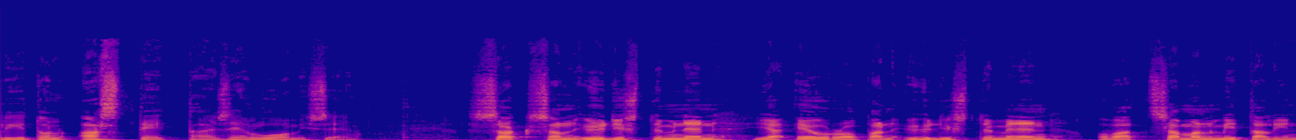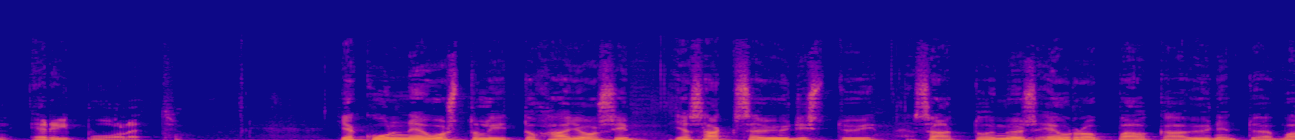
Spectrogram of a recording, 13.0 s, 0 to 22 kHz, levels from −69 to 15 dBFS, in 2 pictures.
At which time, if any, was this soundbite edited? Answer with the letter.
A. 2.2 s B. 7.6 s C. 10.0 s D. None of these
A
